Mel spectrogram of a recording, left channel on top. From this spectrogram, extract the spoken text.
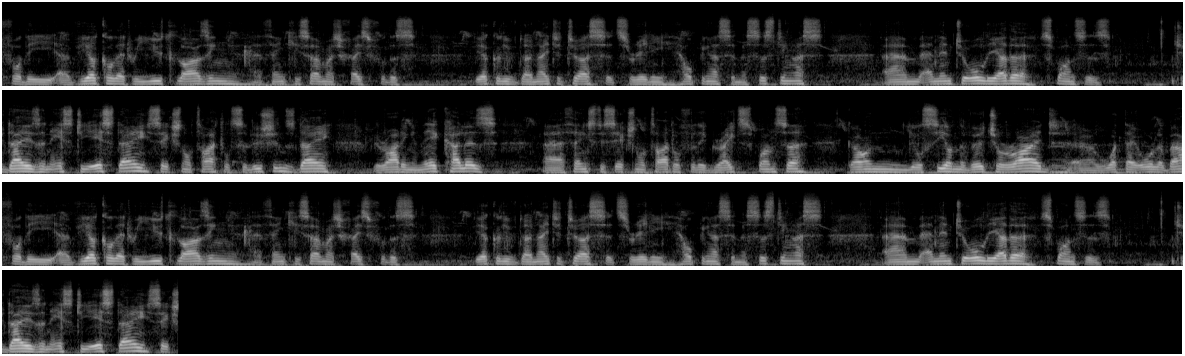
for the vehicle that we're utilizing. Thank you so much, Gijs, for this vehicle you've donated to us. It's really helping us and assisting us. And then to all the other sponsors. Today is an STS day, Sectional Title Solutions Day. We're riding in their colors. Thanks to Sectional Title for their great sponsor. Go on, you'll see on the virtual ride what they're all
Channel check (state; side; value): drops out; right; at 13.6 s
